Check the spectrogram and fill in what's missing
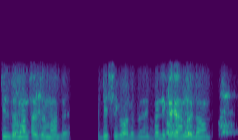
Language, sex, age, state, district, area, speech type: Assamese, male, 30-45, Assam, Morigaon, rural, conversation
